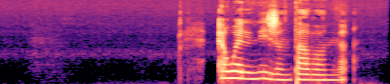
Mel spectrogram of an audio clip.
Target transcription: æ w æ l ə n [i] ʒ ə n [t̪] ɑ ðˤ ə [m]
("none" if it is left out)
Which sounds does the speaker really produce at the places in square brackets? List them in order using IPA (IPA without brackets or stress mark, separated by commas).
i, t̪, n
